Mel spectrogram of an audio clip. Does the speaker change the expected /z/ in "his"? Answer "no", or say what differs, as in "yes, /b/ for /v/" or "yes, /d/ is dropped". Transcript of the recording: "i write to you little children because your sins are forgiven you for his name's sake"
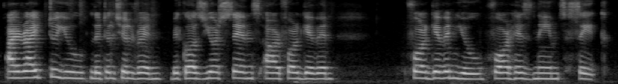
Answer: no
